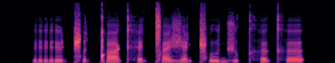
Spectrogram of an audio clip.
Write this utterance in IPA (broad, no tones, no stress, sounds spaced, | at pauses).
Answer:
r ʉ ǁ ə ǃ a kʰ ɛ ǀ æ ʒ æ ǁ u d͡ʒ u kʰ ə kʰ ə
